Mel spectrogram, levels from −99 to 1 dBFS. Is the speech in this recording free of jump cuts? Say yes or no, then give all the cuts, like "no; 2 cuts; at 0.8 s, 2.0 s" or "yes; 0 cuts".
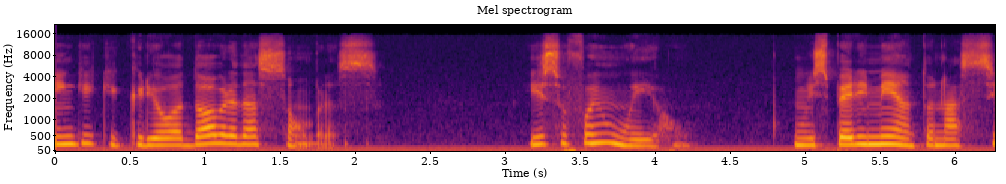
yes; 0 cuts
